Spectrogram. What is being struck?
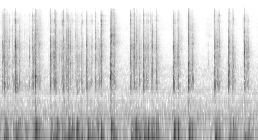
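Plastic computer keyboard.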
